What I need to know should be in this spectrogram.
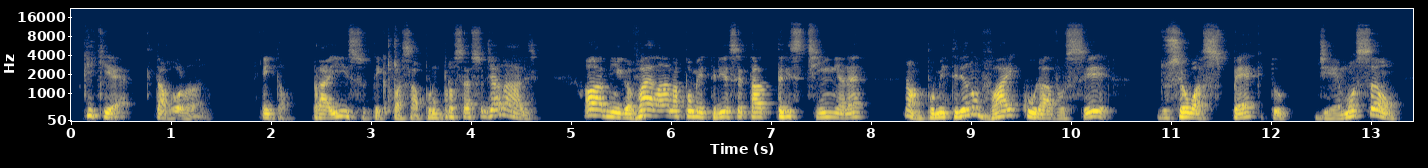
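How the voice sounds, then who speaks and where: Animated man giving a live talk. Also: a little high. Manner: animated, rhetorical questions, frequent "entendeu?". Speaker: spiritual therapy host.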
